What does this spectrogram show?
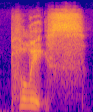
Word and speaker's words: police: Police. What's changing about that? What changes about that word from how it's written to how it's spoken? That O, that first vowel, O, disappears, right?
